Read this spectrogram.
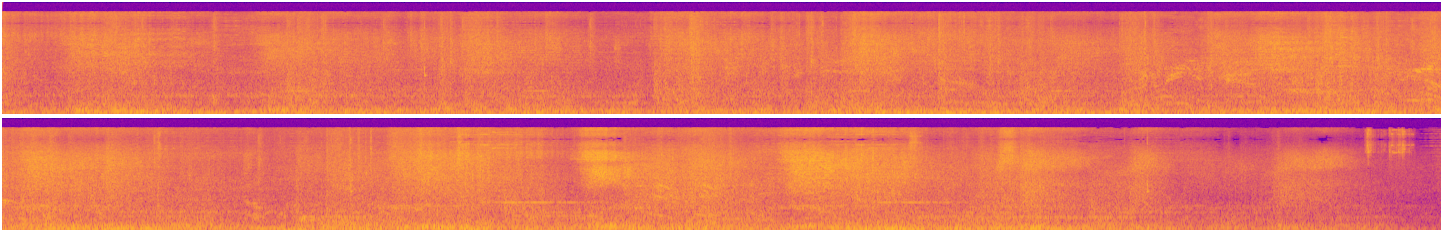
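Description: Magic spells crackle and burst in a fierce battle.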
